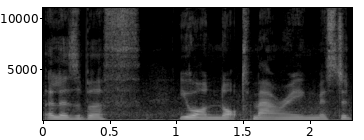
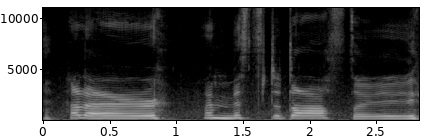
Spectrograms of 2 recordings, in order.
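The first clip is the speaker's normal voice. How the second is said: high, goofy puppet voice, drawn out; 7 semitones higher, 5 dB louder than usual. Playing Mister Darcy in one of their voices: goofy Kermit voice. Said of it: "the goofy one. / You did Kermit Darcy".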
